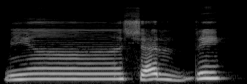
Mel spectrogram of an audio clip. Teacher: نون ساکن کی آواز کو اخفا کرتے ہوئے، پوشیدہ کرتے ہوئے ہم ادا کریں گے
